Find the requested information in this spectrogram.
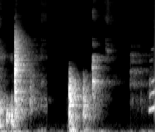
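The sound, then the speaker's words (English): A secret box used during a tabletop role-playing game gives a few soft, hollow knocks. The thuds are short and separated by brief silences. “It is fun to use your secret box. I just like the little knock that it makes.”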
